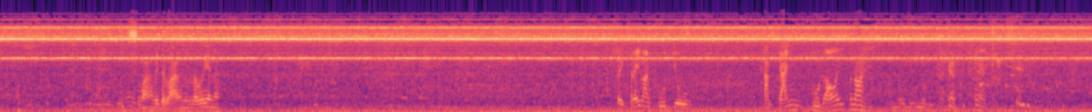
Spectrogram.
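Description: Monkeys squeal and chatter in short bursts close by.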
